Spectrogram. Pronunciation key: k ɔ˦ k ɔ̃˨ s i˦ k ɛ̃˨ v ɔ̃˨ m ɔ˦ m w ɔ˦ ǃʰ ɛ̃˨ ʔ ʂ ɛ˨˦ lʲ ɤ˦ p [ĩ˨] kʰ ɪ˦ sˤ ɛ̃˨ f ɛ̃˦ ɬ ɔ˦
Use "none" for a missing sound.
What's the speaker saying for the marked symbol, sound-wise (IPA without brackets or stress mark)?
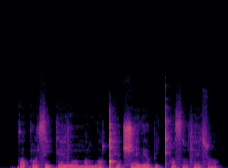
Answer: i˨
